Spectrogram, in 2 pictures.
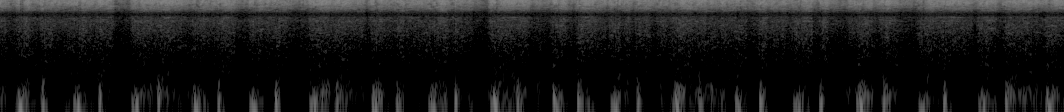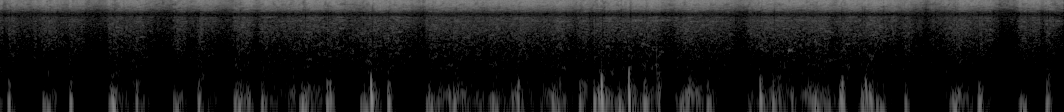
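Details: Own heartbeat, thumping loudly: deep, forceful heart thumps repeating steadily with a faint low hum behind them.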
